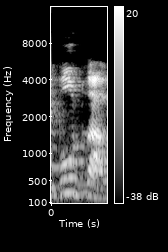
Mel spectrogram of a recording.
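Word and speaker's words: boudoir: तो first word is बूडवा। इसकी pronunciation है बूडवा।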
